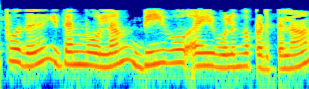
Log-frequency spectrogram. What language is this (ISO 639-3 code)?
tam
